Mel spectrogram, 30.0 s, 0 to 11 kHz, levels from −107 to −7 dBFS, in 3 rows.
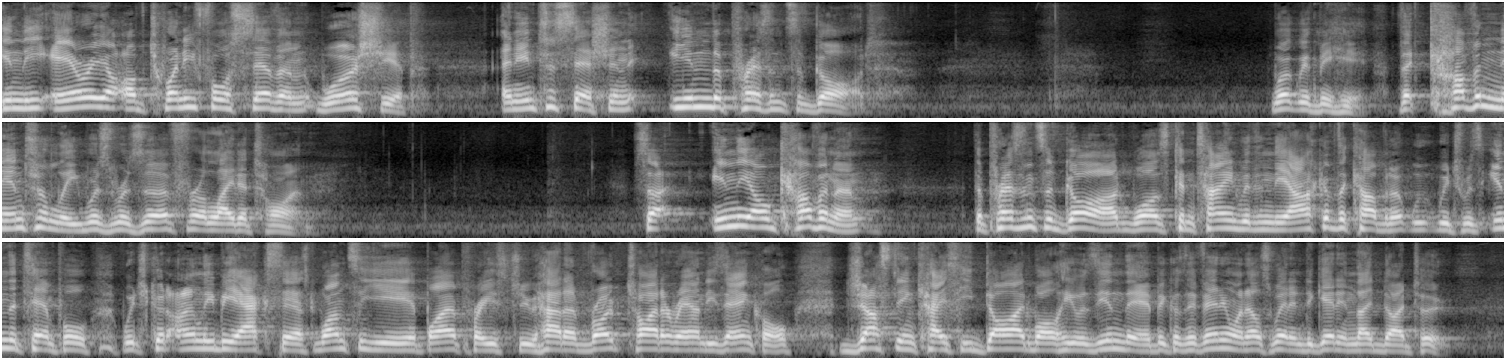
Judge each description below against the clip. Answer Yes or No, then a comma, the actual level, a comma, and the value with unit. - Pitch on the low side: No, medium, 170 Hz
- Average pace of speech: Yes, average, 175 wpm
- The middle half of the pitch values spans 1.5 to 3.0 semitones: No, average, 3.5 semitones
